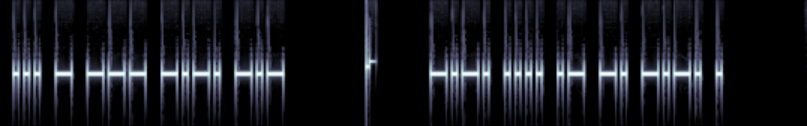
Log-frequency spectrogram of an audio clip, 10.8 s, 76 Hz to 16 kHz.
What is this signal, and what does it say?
Morse code, heard as a keyed tone, about 17 wpm, 700 Hz. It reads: STOCK CHANCE
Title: Sentences from Top 800 Words - New Word Drill - 17wpm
